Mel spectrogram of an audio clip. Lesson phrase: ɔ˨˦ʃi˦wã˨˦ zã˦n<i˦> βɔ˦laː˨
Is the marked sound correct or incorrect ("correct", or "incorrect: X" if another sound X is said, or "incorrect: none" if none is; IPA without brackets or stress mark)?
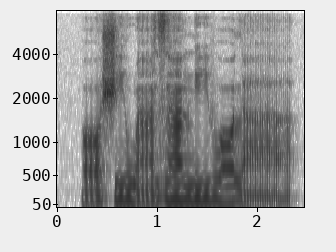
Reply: correct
